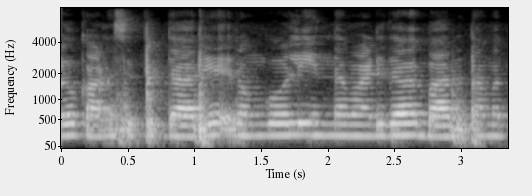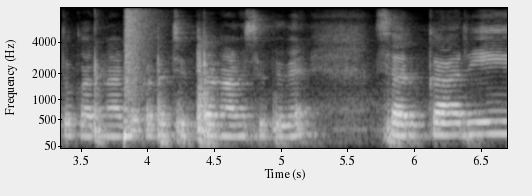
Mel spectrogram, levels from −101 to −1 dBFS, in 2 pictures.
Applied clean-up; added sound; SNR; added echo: none; Snare drum; 10 dB; reverberation time 0.3 s.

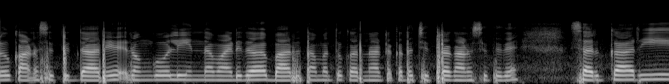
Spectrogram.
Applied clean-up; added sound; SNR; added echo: none; none; none; none.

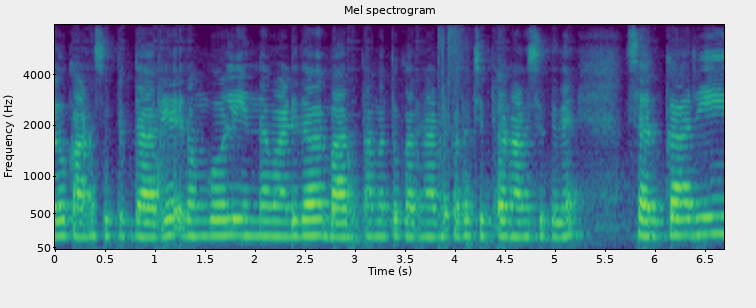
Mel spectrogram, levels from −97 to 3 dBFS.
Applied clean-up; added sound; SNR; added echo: neural separator model SepFormer DNS4.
